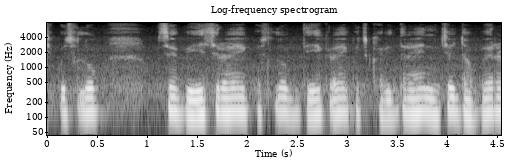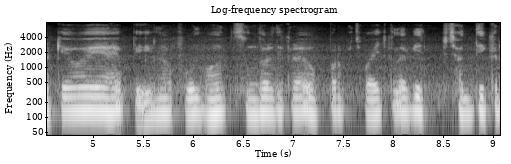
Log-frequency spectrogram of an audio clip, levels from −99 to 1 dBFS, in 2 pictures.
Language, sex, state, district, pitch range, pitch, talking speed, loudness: Hindi, male, Bihar, Gopalganj, 115-130 Hz, 125 Hz, 245 wpm, -17 LUFS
